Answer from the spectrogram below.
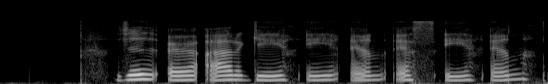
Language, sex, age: Swedish, female, 29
